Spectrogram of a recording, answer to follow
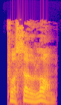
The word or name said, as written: for so long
